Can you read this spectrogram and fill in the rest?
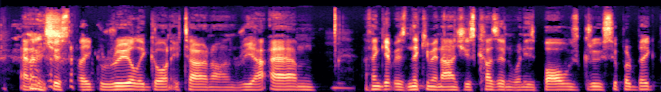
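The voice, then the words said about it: Mild softened Scottish accent. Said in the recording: “It sounds kind of Scottish. ... A wee bit ... probably softened a lot.”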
